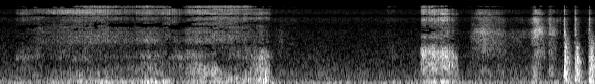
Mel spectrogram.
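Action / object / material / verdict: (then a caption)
scrape / pencil on a paper page of a softcover book / paper / none. A pencil scratches and circles words on the paper page of an open softcover paper word-search book. A soft, steady scratching runs for a few seconds, pauses, then returns as a short burst and a few quick, crisp strokes. The sound is quiet and close, with a bright papery hiss over a low rustle.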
